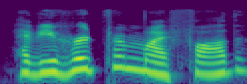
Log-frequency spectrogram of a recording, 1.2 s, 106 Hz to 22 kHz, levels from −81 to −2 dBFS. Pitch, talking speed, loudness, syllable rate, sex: 235 Hz, 290 wpm, -17 LUFS, 6.6 syllables/s, female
